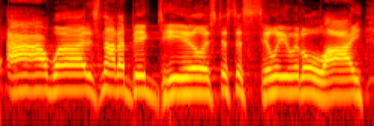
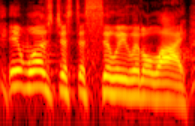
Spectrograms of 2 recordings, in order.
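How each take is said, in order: First: Dismissive listener. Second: Said in the usual way. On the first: Pretend. Imagined listener shrugging off the lie, lightly dismissive. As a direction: wave it away as nothing. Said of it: "you might think".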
